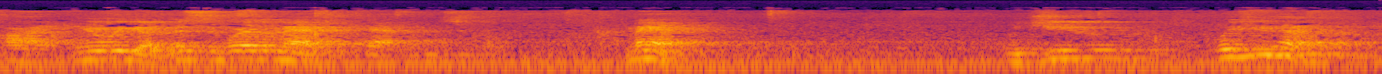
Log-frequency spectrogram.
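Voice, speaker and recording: Echoey kids' party magician, higher-pitched man. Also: measured pace. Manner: playful, mock surprise, coaxing the audience to join in. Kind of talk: live magic show patter for children. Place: large reverberant indoor hall. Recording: echoey noisy hall, distant mic.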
